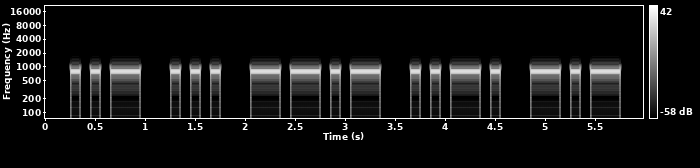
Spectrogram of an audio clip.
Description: Morse code, heard as a keyed tone, about 12 wpm, 800 Hz. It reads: USQFK
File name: Morse / ltr-12wpm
